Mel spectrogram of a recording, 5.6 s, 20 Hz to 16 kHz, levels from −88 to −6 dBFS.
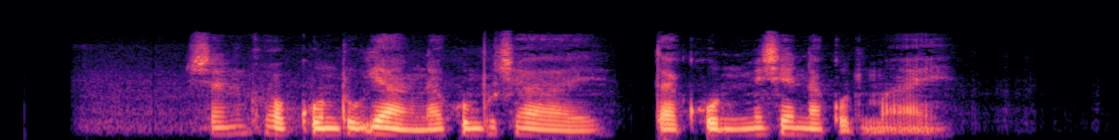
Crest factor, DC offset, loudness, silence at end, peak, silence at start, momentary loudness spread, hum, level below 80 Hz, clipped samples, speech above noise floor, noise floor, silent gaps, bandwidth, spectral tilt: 22 dB; under 0.1%; -22 LUFS; 0.9 s; -2 dBFS; 0.95 s; 12 LU; none; -64 dBFS; under 0.1%; 50 dB; -71 dBFS; none; 7.6 kHz; -5.5 dB/octave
